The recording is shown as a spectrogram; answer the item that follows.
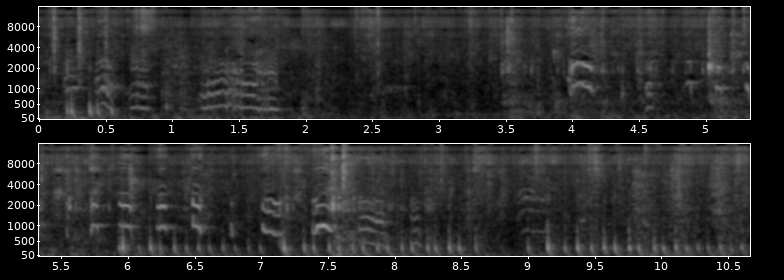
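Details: Male Pomeranian: short, rising and falling whiny yips come in bursts between stretches of fast, rhythmic puffing or panting pulses, with some faint indoor handling noise.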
